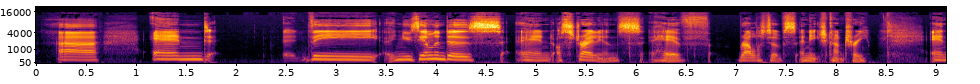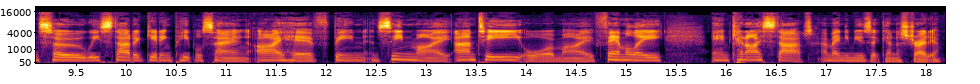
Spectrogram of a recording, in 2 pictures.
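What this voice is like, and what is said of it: New Zealand accent. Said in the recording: “I am a New Zealander. ... we might have picked that up on the accent.”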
